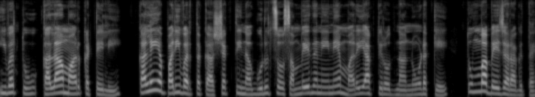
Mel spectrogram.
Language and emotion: Kannada, sad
